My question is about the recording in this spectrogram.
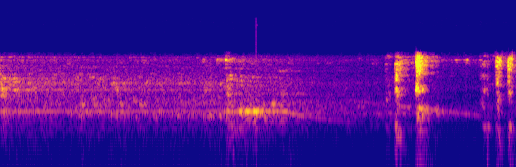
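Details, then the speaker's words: Table saw electric motor during rebuild, spun up: steady hum then coasting down with a rough gritty rasp; bearing shot and grinding. "yeah that from bearing shot in here grinding let's see an oil port for the front bearing"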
